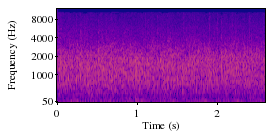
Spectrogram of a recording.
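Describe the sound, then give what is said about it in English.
Audience applause fills a church: dense, continuous clapping from many hands at an even, loud level throughout, with no pauses or separate claps standing out. “I don't know why you're clapping like this.”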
